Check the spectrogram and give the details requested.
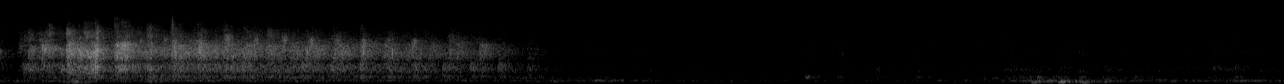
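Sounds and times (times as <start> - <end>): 
audience applauding to welcome a speaker at a Texas real property law seminar: 0.0 - 5.2.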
